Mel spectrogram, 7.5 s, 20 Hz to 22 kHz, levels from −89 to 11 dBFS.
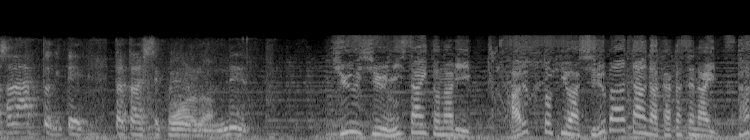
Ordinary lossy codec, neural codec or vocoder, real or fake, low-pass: Opus, 16 kbps; none; real; 7.2 kHz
